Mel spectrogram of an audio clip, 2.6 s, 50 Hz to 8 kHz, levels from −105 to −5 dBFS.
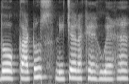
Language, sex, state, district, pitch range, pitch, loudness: Hindi, female, Jharkhand, Garhwa, 250-270 Hz, 260 Hz, -16 LUFS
